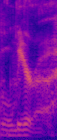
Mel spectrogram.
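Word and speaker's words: Lliira: I think it's Lyra. Yeah. It's pronounced Lyra, actually. Lyra. I So do- does Okay. pronounced like the bird.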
